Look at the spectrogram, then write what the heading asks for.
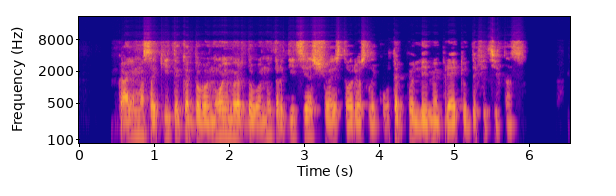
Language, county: Lithuanian, Šiauliai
